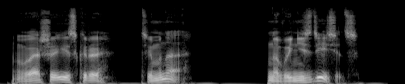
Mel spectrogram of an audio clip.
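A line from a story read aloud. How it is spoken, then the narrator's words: Quiet. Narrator (Russian): молодой человек тихо сказал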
